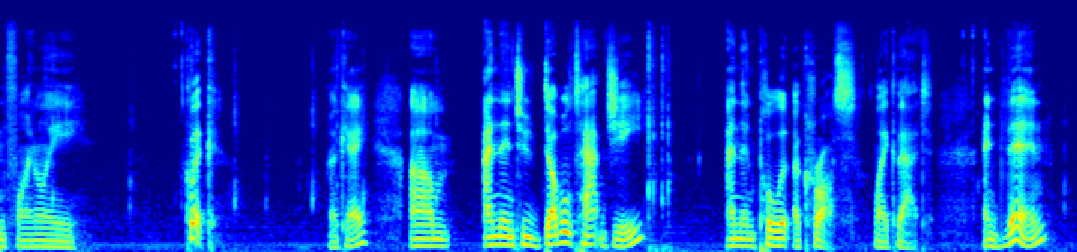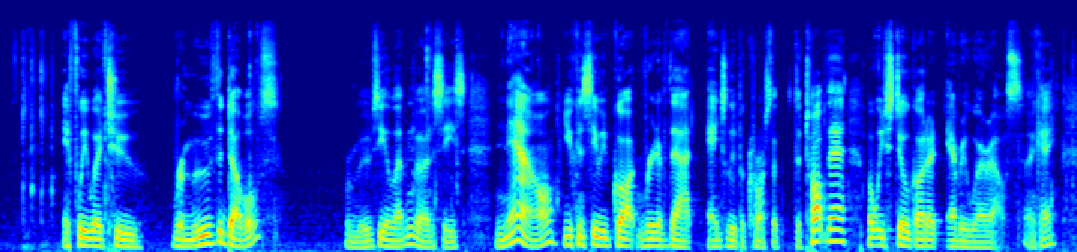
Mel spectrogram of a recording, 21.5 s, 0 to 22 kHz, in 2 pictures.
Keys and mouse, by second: 1.7-2.7 drag, 2.3 middle click, 2.7 middle click, 6.4 g, 10.9 a, 11.1 a, 11.8 w, 14.7 a, 15.1 middle click, 15.7 right click, 16.3 middle click, 16.4-17.9 drag, 19.4-21.3 drag.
